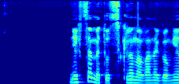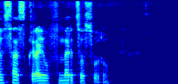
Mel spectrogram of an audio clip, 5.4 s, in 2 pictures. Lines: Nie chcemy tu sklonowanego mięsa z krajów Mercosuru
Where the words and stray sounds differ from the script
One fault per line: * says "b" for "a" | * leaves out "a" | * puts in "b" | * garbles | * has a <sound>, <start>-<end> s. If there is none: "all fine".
all fine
